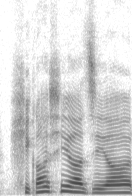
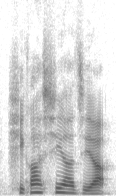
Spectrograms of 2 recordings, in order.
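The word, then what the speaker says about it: 東アジア: 아시아 바램을 일본어로 이렇게 카타카나 로 발음할 때는 아시아가 아니라 지하 라고 하는 것도 같이 알아두시면 좋겠어요 그래서 동아시아 라고 할 때는요 토와 아시아 라고 하지 않고요 히가시 아지야 라고 합니다 동아시아는 귀가 시 아지야 그래서 이렇게 지역의 이름으로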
